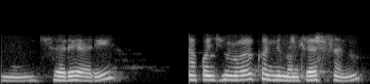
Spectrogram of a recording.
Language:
Telugu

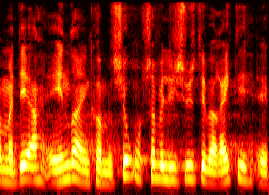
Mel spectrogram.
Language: Danish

